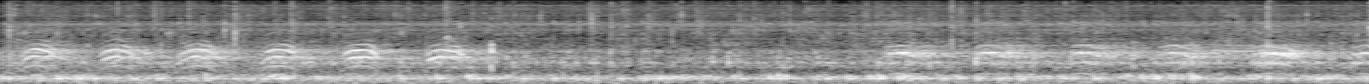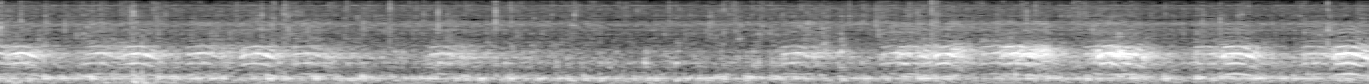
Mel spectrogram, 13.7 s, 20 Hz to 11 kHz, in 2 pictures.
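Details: Steller's sea eagle recorded on 23 March 2022. Long stretches of repeated, arched, yelping notes run almost continuously, seemingly from more than one bird. The calls are louder toward the end, over a constant low hum.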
